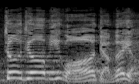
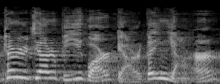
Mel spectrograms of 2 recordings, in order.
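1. 含糊不清，像舌头大了似的。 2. 发音清楚，很自然。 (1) "他一说" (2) "带有儿化音的字儿也说不出来"

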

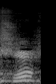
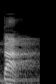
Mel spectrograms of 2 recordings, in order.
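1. 这个音节读 shi，是第二声。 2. 这个音节读 dan，是第四声。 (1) "石头的石" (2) "在称粮食的时候 不念石，念蛋"

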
